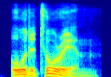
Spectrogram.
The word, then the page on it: auditorium: British English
